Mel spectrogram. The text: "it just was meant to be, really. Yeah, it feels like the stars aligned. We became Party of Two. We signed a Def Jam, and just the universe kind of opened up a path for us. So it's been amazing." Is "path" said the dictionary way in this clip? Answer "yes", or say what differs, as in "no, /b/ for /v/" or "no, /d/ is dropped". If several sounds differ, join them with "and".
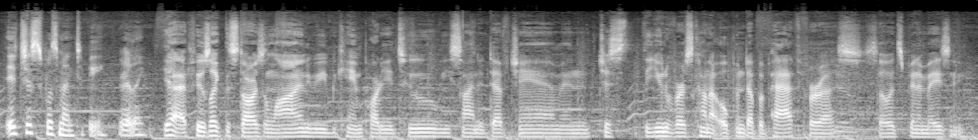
yes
